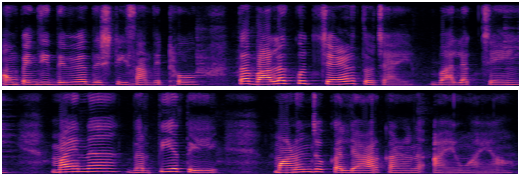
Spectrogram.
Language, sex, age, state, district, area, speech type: Sindhi, female, 45-60, Madhya Pradesh, Katni, urban, spontaneous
